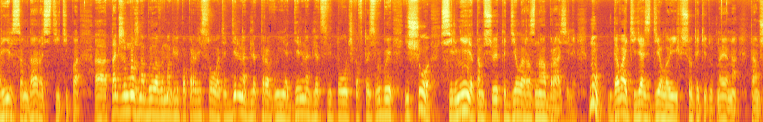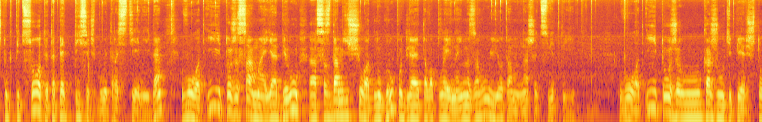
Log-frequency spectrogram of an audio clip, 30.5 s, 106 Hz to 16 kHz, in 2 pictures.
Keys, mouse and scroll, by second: 16.4 KP_0, 24.4-27.8 drag.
